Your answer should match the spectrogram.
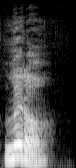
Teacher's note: It also sounds the same as the rolling R sound that sounds like R of many languages, where the tip of the tongue touches the upper gum ridge. This sound is also sometimes called a tapped T because you quickly tap the tip of the tongue on the gum ridge.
